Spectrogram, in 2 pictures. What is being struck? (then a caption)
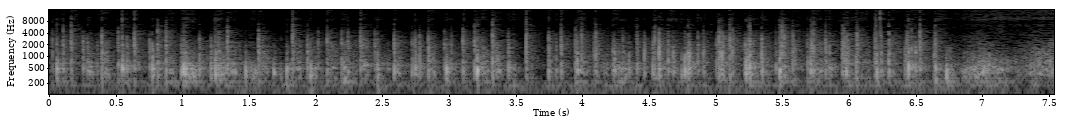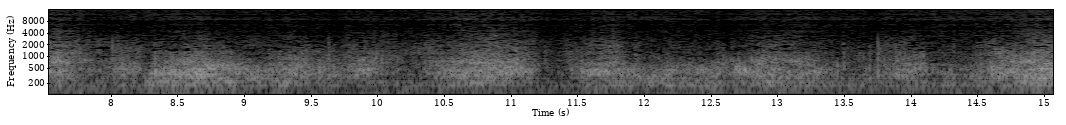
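Cork board backing of a photo frame. Long acrylic nails tap quickly on a flat beige cork-textured board, the back of a photo frame with a black frame edge, striking both the surface and the edge. For the first half the taps come in a fast, dense run of short, dry, mid-pitched clicks with little bass. They then give way to softer, slower swelling sounds for the rest of the clip.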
